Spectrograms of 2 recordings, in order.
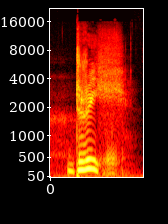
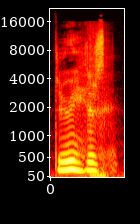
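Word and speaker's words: dreich: someone spelled it as that, which kind of made me sad that I wasn't pronouncing it well enough. But Drich. – Drich. – Yeah. So okay. It's D-R-E-I-C-H.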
